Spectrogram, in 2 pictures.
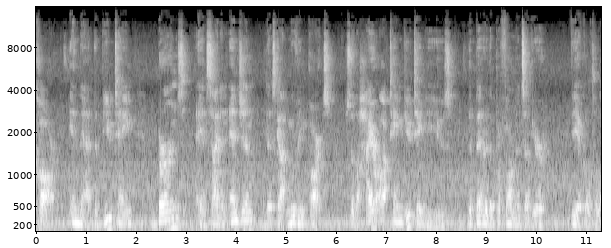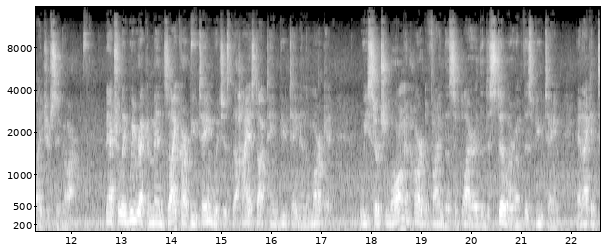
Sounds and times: Speech: 0:00.0 - 0:22.5.

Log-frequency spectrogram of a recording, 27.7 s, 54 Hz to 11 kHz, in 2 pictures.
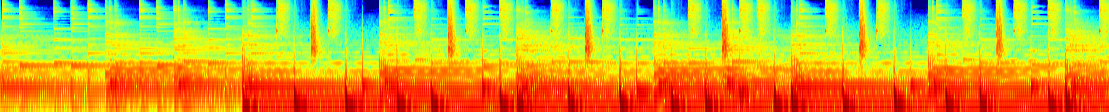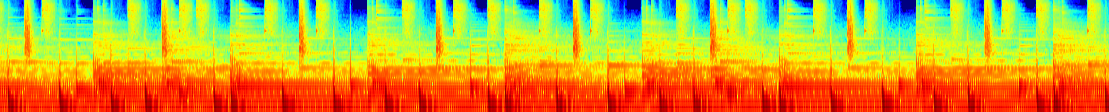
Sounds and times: Acoustic guitar: 0:00.0 - 0:27.7
Strum: 0:00.0 - 0:27.7.

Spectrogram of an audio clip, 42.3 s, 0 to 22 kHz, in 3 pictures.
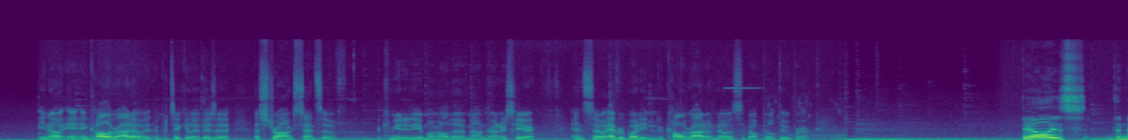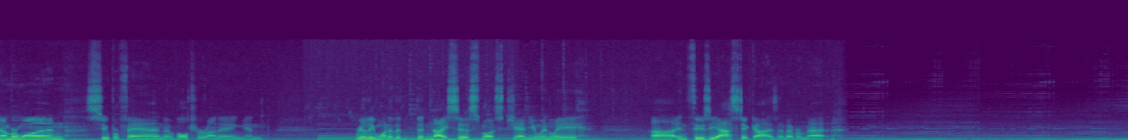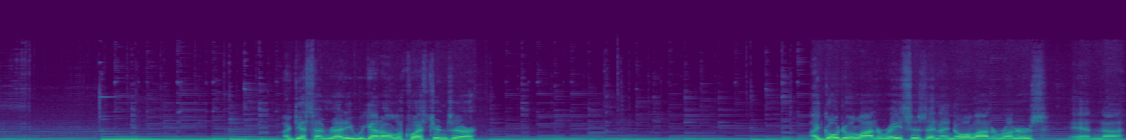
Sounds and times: Music: 0:00.0 - 0:42.2
Outside, urban or manmade: 0:00.0 - 0:42.2
Speech: 0:00.5 - 0:10.2, 0:12.8 - 0:17.4, 0:18.5 - 0:21.5, 0:22.2 - 0:24.6, 0:31.7 - 0:34.2, 0:38.3 - 0:42.2.

